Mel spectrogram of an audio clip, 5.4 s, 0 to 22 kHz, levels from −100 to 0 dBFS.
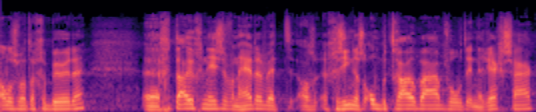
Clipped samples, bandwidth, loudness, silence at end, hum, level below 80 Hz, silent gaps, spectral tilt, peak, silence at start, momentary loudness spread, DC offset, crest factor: under 0.1%; 14 kHz; -25 LUFS; 0.05 s; none; -62 dBFS; none; -4.5 dB/octave; -8 dBFS; 0 s; 9 LU; under 0.1%; 18 dB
